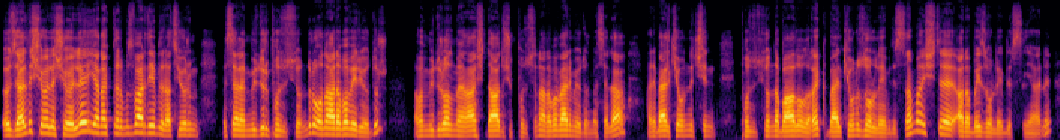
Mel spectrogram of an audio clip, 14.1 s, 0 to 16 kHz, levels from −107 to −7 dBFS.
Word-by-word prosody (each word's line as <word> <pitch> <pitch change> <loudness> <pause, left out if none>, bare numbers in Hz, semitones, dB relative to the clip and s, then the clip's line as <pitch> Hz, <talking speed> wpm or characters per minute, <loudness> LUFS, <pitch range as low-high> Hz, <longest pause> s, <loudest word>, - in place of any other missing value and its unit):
özel 150 - +3
de, 245 - -3
şöyle, 190 -6 0
şöyle, 150 +4 +3
yan 215 -5 +2
haklarımız 180 -1 -4
var, 205 -2 +5
diyebilir. 190 -5 0
Atıyorum, 145 +1 -3 0.3
mesela 140 -2 0
müdür 145 +4 -5
pozisyonudur, 125 - -8
ona 165 -4 +3
araba 160 0 +6
veriyordur, 145 - -3 0.4
ama 130 - -5
müdür 135 +2 -9
olmayana 130 -4 0
a 130 - +4
işte, 130 - -13
daha 130 -1 +5
düşük 115 - -19
pozisyona 110 +6 -9
araba 130 +2 -2
vermiyordur 125 -7 0
mesela, 95 0 -3 0.3
hani, 120 - -9
belki, 130 +1 +3
onun 130 0 -7
için, 125 -2 -14 0.3
pozisyonuna 125 +1 -6
bağlı 125 +1 +6
olarak, 125 +5 -1
belki 120 +2 +1
onu 140 +1 -5
zorlayabilirsin 105 - -4
ama, 235 +7 -1
işte, 175 -6 0
arabayı 120 0 0
zorlayabilirsin, 95 -3 -10
yani, 90 -2 -11
135 Hz, 175 wpm, -24 LUFS, 120-160 Hz, 0.4 s, araba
